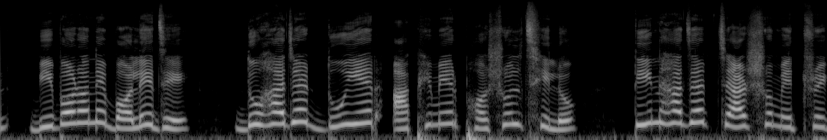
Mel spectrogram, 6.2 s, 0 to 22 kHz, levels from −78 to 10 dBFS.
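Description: The speech recording shows no technical fault at any point, with the signal staying intact and consistent throughout.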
